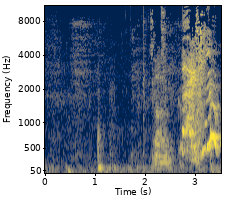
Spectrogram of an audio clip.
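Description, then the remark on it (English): A single loud, close sneeze bursts out near the end, preceded by a short intake and brief voiced sounds, with some quieter background talk and a soft thump earlier. “Bless you.”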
